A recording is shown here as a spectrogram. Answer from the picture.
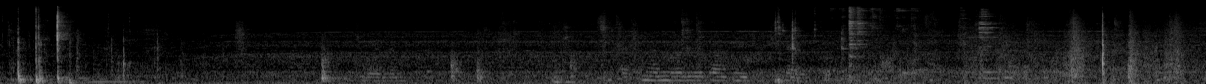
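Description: Hand tools being handled on a workbench: scattered light clicks and clinks, the loudest few in the first second, over a faint steady background.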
